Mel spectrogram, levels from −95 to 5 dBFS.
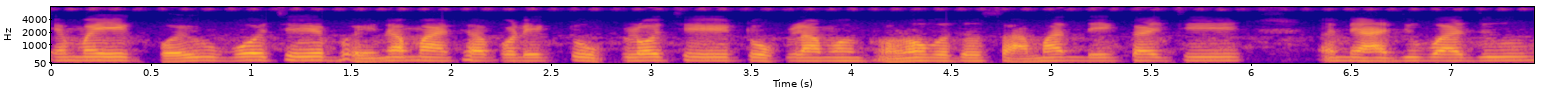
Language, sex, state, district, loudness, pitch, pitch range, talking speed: Gujarati, female, Gujarat, Gandhinagar, -19 LUFS, 170 Hz, 165-180 Hz, 160 wpm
